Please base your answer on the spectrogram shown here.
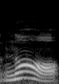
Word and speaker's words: gnaw: 像老鼠用牙啃出一个洞，野兽或老鼠啃叫 gnaw a hole。G-N-A-W G is silent， G 不发音的，叫啃一个洞，哎。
